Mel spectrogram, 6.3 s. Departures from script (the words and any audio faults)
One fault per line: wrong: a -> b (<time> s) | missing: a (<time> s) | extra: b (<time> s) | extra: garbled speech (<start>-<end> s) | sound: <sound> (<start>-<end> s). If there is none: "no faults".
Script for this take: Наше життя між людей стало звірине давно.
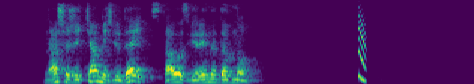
sound: chirp (4.8-4.9 s)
